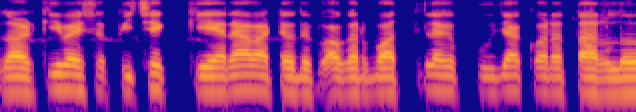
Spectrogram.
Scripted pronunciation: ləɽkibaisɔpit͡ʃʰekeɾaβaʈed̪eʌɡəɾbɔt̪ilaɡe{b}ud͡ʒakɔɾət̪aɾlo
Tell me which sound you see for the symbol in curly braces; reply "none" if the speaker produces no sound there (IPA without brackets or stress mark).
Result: p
